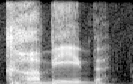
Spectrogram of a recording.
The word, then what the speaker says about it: Khabib: Khabib.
